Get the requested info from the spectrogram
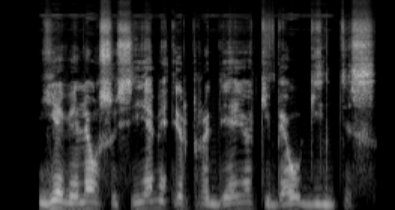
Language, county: Lithuanian, Vilnius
